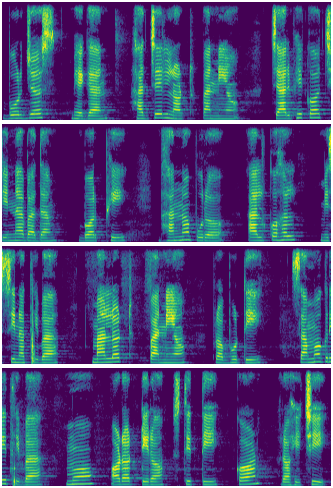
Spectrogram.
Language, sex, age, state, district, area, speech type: Odia, female, 30-45, Odisha, Jajpur, rural, read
